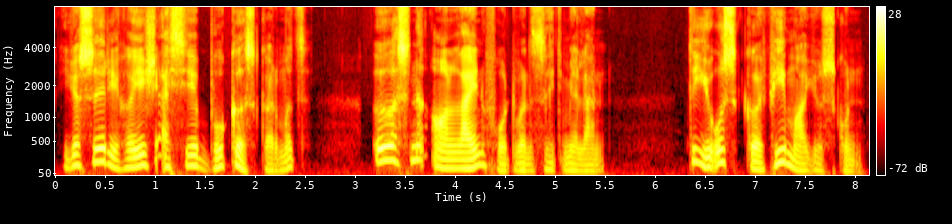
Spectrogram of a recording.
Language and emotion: Kashmiri, sad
